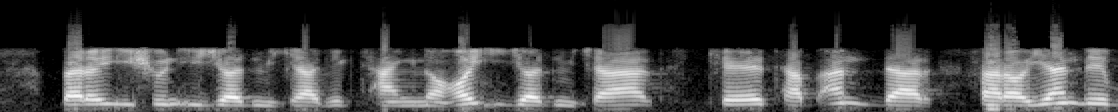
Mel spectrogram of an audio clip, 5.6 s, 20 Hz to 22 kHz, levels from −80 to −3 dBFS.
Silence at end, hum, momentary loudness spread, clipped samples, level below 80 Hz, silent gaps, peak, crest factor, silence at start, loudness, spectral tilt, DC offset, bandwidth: 0 s; none; 7 LU; 0.3%; -56 dBFS; none; 0 dBFS; 14 dB; 0.3 s; -14 LUFS; -4.5 dB/octave; under 0.1%; 9.4 kHz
